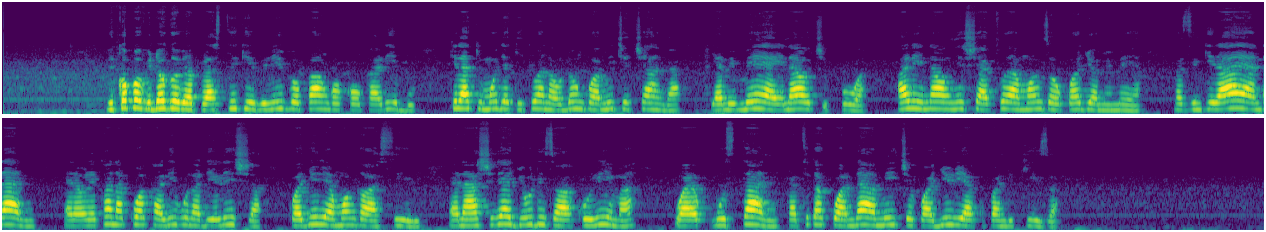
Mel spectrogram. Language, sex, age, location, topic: Swahili, male, 18-24, Dar es Salaam, agriculture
